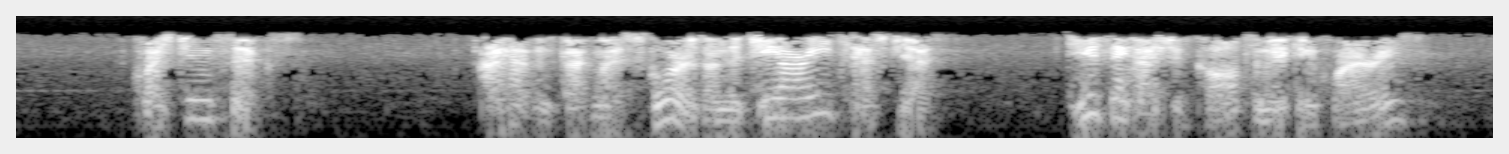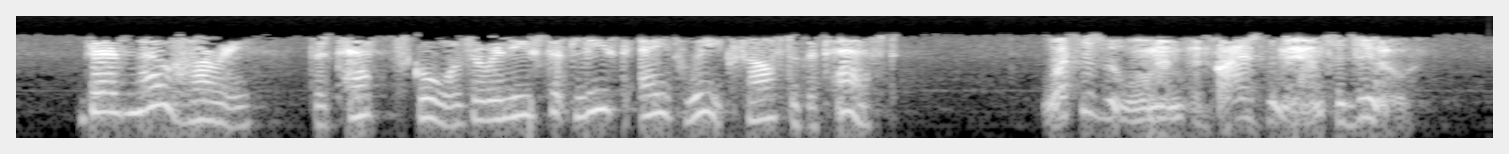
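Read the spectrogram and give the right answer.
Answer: Wait patiently for the scores, because they come out at least 8 weeks after the test.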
